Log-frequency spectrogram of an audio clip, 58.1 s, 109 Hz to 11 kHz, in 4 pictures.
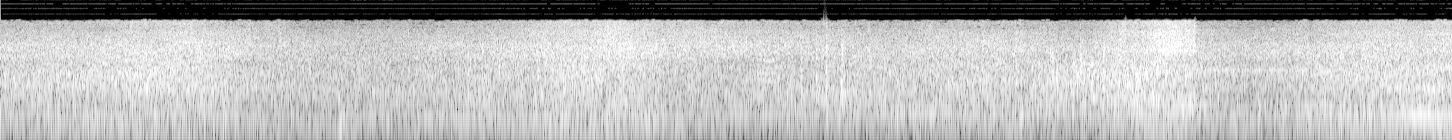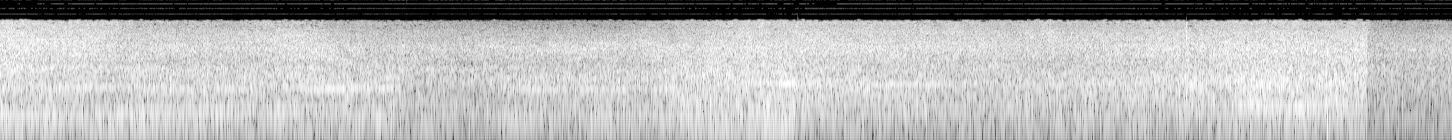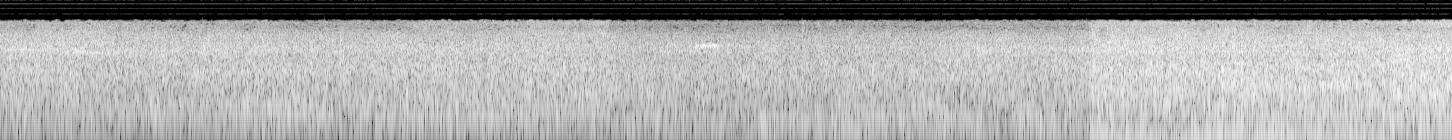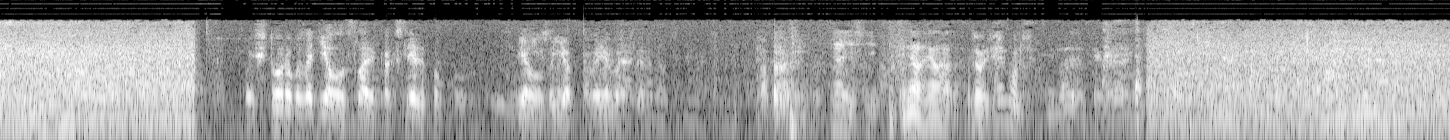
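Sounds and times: street traffic noise: 0.0s - 58.0s.

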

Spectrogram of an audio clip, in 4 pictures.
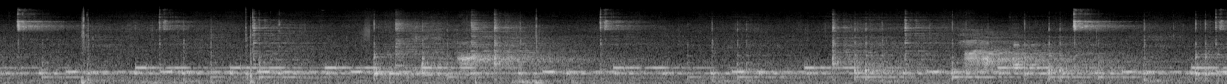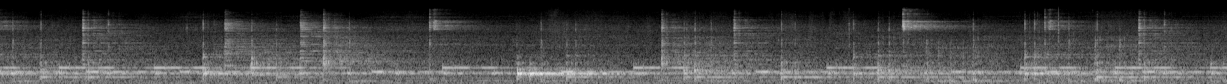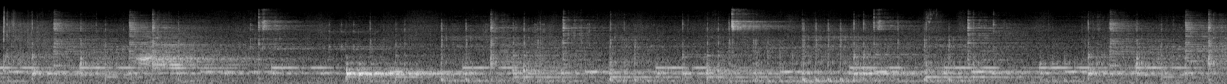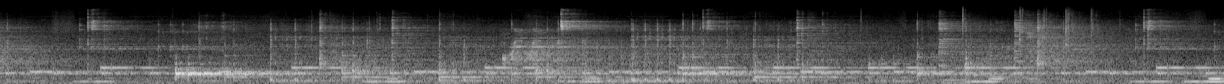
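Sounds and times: music of sustained tones: 0.0s - 49.0s.

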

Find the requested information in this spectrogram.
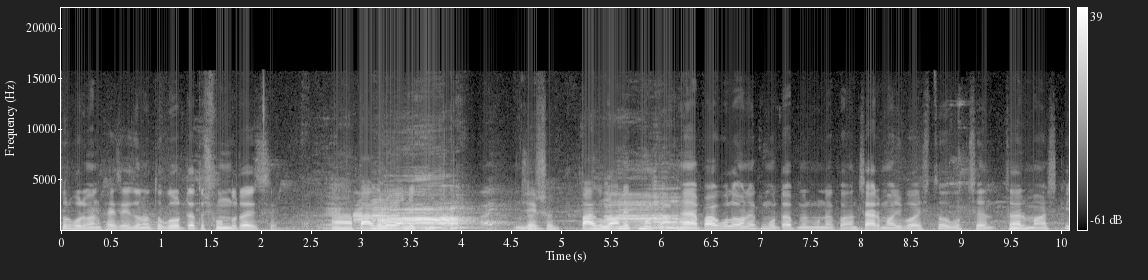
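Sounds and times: cattle mooing: 2.6s - 4.4s, 5.4s - 6.3s.

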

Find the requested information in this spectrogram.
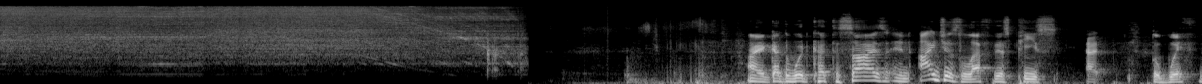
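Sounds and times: table saw cutting plywood: 0.0s - 5.3s.

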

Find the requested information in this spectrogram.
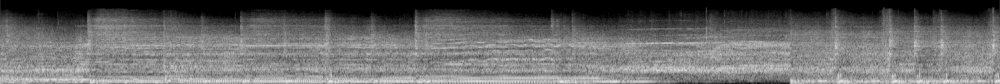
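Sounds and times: large crowd cheering: 0.0s - 10.0s.

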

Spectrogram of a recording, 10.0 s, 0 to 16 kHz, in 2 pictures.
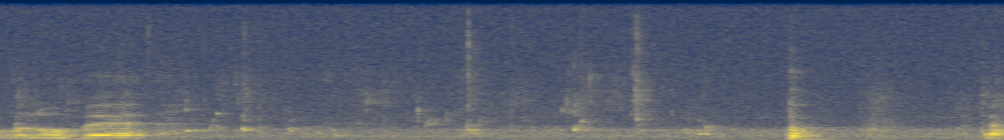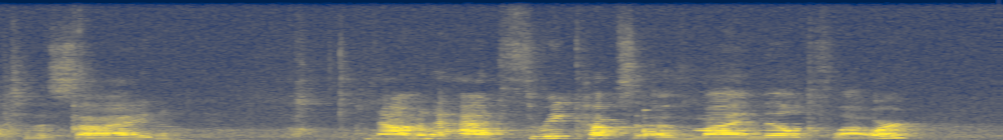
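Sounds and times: faint liquid sloshing: 0.0s - 5.1s.

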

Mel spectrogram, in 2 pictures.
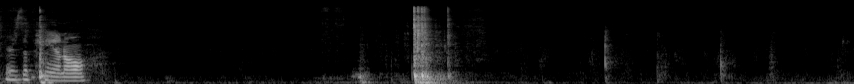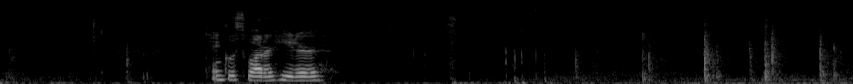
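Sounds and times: faint footsteps: 4.8s - 10.3s, 12.0s - 17.0s.

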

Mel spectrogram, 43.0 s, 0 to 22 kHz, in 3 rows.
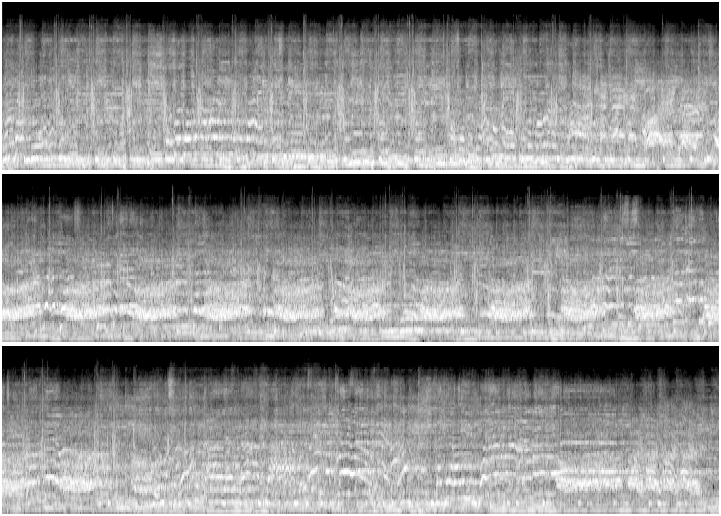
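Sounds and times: woman singing pop song: 0.0s - 2.0s, 3.0s - 7.6s, 8.7s - 13.4s, 14.6s - 23.6s, 25.9s - 41.2s
backing track through speakers: 0.0s - 43.0s
fans shouting: 0.0s - 43.0s.

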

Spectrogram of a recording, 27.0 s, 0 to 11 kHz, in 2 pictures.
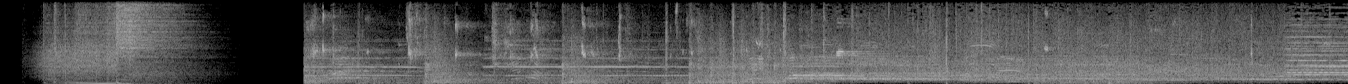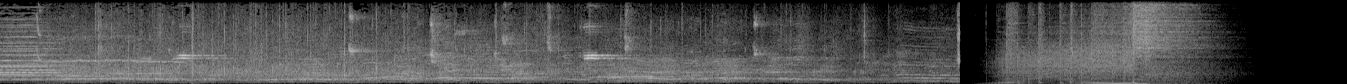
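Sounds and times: shoe squeaks: 3.1s - 7.6s
basketball bouncing on court: 5.6s - 8.6s, 9.4s - 11.5s.

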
